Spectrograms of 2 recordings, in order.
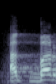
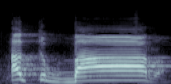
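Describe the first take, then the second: First: The vowel after the b is short. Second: The vowel after the b is long. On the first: It means great. The speaker calls it right. "Akbar means Allah is great" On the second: It means drums. The speaker calls it wrong. "includes and adds alif after Ba, the meaning will become fasid"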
